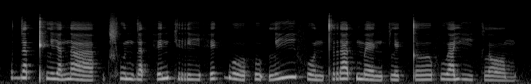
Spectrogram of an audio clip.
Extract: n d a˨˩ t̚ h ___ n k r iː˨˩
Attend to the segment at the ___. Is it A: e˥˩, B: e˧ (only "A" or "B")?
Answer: A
